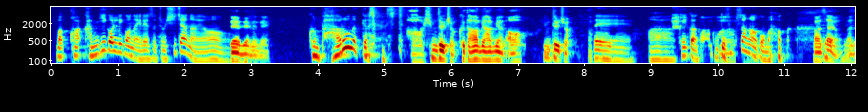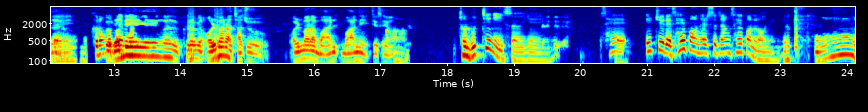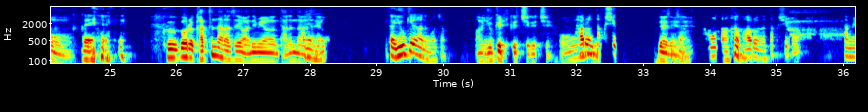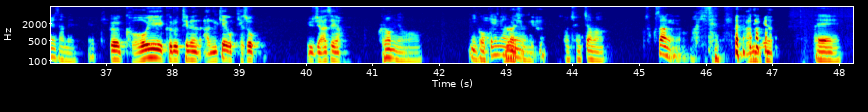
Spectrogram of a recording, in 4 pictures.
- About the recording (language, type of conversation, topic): Korean, unstructured, 운동을 시작할 때 가장 어려운 점은 무엇인가요?
- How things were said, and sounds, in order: other background noise; laughing while speaking: "느껴져요 진짜"; laugh; distorted speech; laughing while speaking: "막"; laughing while speaking: "이렇게"; tapping; laughing while speaking: "네"; laughing while speaking: "안 하고"; laughing while speaking: "막 이제는"; laugh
